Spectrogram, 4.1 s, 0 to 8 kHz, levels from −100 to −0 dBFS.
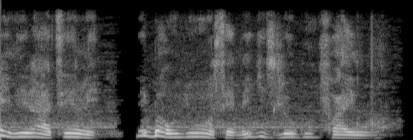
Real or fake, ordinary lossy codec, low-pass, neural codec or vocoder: real; none; 7.2 kHz; none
